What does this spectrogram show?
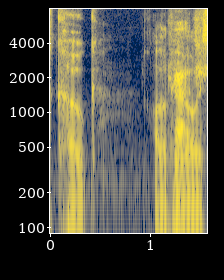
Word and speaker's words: Koch: and I think it's Coke. Although people always say Koch. They say Koch, but I think it's pronounced Is it Coke.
